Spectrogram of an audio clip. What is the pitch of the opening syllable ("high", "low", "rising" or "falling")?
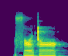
low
